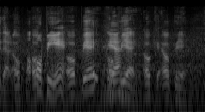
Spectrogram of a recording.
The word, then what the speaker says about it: OPEA: OPEA.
